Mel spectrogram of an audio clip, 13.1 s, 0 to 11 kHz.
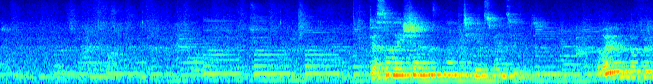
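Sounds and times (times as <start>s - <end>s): acoustic guitar playing: 0.0s - 13.0s.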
